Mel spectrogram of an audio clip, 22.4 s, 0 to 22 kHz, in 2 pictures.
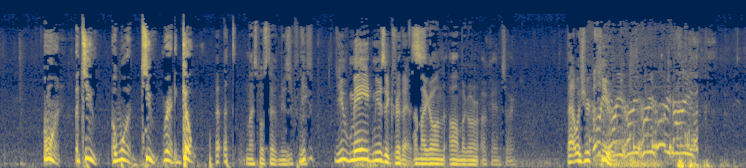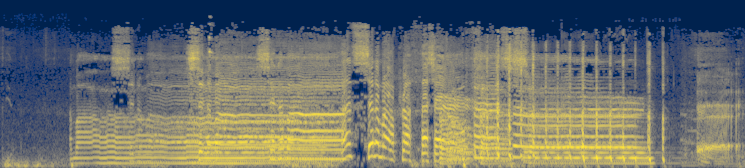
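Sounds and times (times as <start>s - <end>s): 
speech: 0.7s - 7.9s, 8.5s - 10.5s, 12.3s - 19.4s
laughter: 13.6s - 21.6s
person belching out words in guttural burps: 18.4s - 22.3s.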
